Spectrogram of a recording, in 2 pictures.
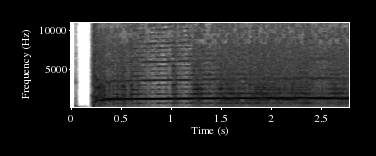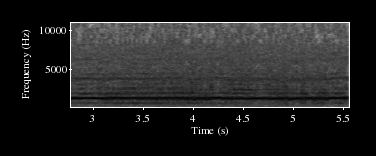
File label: Scream earrape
